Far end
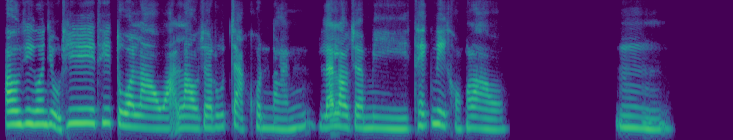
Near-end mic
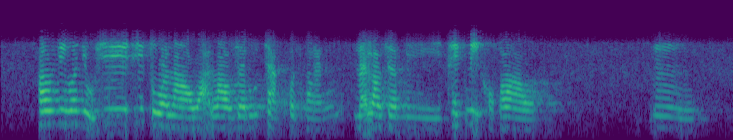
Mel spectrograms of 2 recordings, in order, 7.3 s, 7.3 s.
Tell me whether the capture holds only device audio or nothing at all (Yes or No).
Yes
